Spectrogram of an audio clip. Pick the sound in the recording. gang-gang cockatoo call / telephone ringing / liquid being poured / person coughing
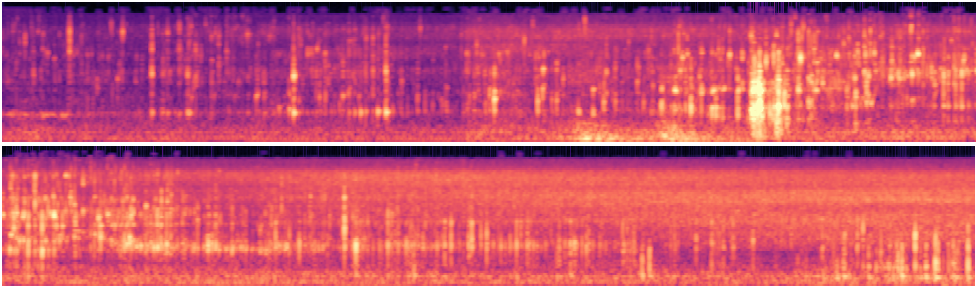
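liquid being poured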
